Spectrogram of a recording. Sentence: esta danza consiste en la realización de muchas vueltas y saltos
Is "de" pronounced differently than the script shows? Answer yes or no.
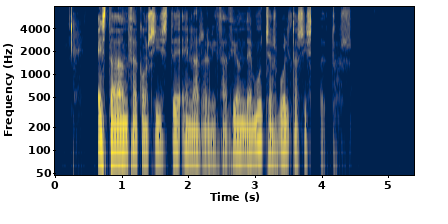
no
